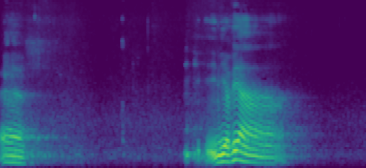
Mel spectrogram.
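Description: A man speaks into a microphone, his voice echoing in a large hall.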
